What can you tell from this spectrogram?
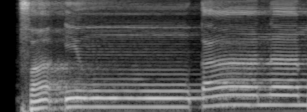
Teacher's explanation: Fa in nun sukun bertemu kaf ikfa hakiki. Kita samarkan bunyi nun sukun mendengung 2 atau 3 harokat. Fa in kana ka fathah diikuti alif 2 harokat.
